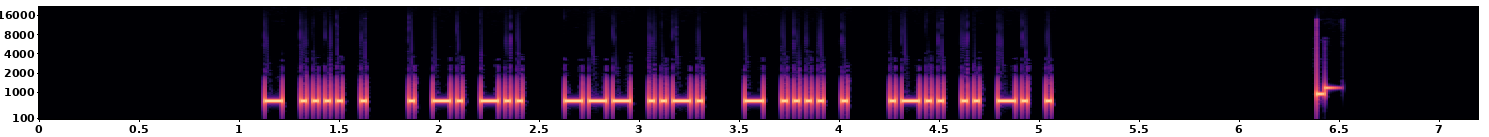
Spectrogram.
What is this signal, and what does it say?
Morse code, heard as a keyed tone, about 40 wpm, 700 Hz. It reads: THE END OF THE LINE
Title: Sets of 5 Words Encore2 40wpm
